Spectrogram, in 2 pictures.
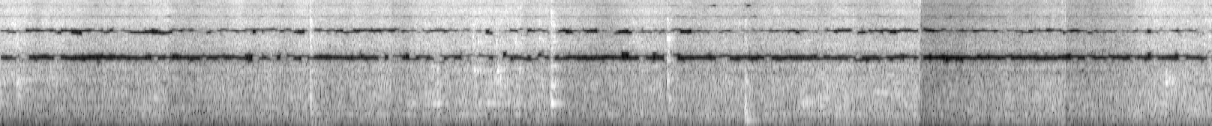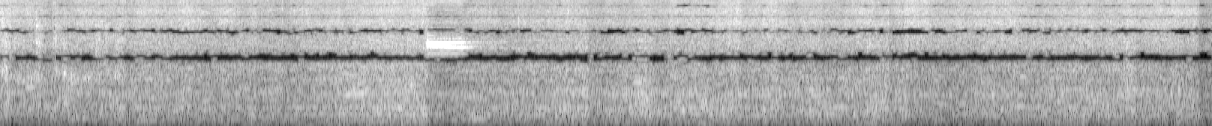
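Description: Iron wok of oil over a high gas burner flaring up and sizzling: a steady rushing hiss with a few clacks of the ladle. A short high tone cuts in about eleven seconds in.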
